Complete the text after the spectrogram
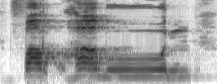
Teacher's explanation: گے، فَارْهَبُونِ نون ساکن کر دیں گے، اور با وا پیش بو کو ہم تین الف کی مقدار کھینچ کر نون کے ساتھ ملا دیں گے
